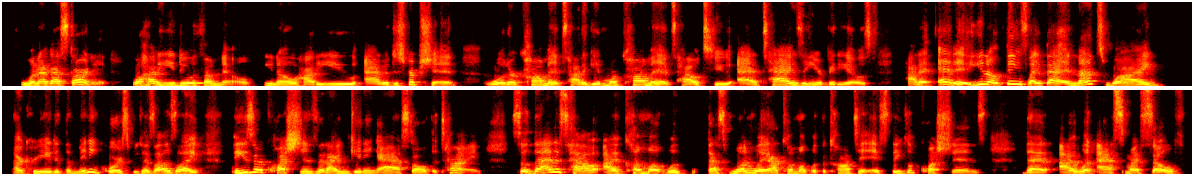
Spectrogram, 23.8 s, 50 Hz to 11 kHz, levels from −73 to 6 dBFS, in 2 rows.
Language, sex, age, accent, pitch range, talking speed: English, female, 20-39, American, 180-230 Hz, 225 wpm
